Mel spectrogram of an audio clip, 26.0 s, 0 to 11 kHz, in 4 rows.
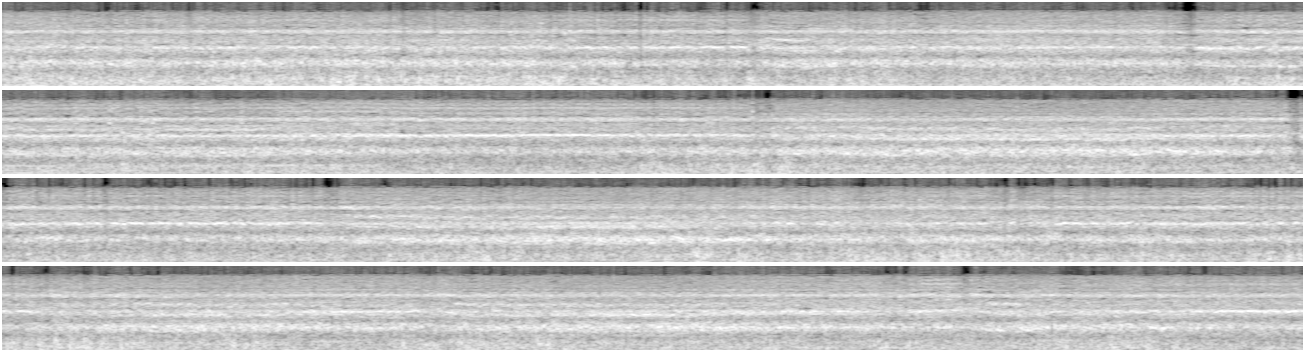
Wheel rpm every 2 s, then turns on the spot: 230, 230, 230, 220, 230, 220, 220, 220, 220, 230, 220, 220, 230.
none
